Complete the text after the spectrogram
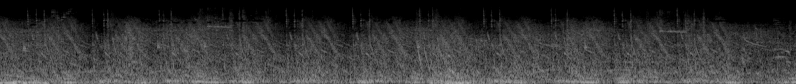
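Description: Energy blasts hit a wall with crackling sparks.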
